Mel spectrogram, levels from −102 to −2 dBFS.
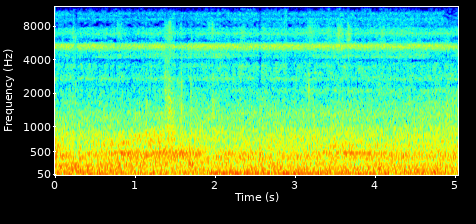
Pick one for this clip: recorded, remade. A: remade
